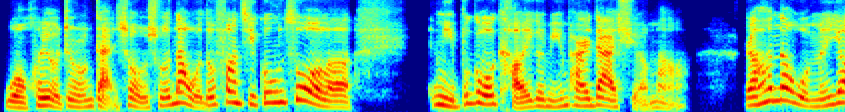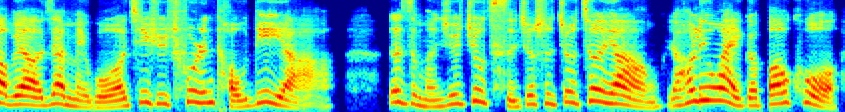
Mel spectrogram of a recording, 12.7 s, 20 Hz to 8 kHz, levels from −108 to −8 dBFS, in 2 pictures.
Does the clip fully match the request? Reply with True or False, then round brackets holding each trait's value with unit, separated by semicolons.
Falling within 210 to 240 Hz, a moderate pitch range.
False (230 Hz; 7.1 semitones)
